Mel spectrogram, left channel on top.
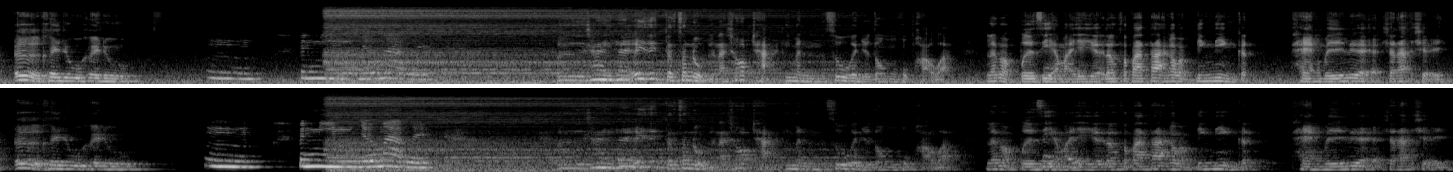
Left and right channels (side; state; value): left; noise; rumble, 12 dB below the sound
